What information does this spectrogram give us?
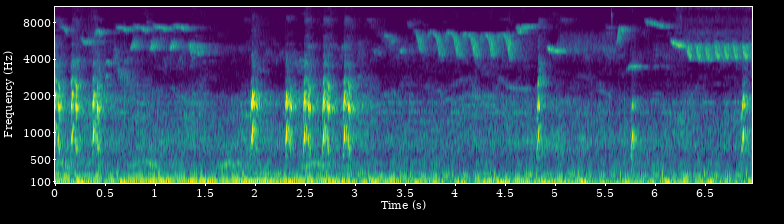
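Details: Waterbird calling on a British waterway by boat: rapid bursts of sharp clipped notes early on, then spaced single calls, while another bird gives high whistled trilled phrases above a low continuous engine-like rumble.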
